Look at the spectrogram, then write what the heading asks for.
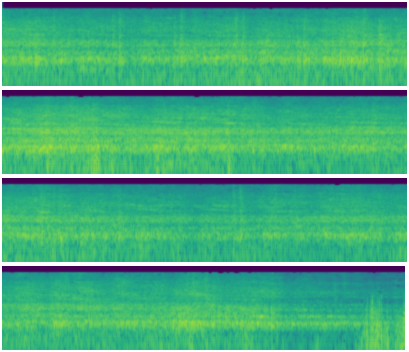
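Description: Container freight train's wagons rolling past close by, a steady loud rumble of steel wheels on the rails. It falls away sharply at the very end as the last wagon passes.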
